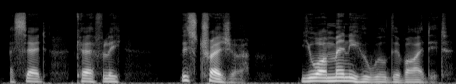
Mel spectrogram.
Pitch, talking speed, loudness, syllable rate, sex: 125 Hz, 145 wpm, -18 LUFS, 7.2 syllables/s, male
